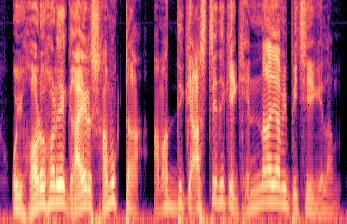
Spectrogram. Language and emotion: Bengali, disgusted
